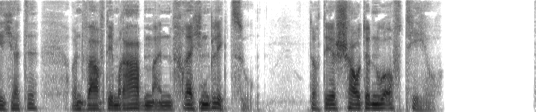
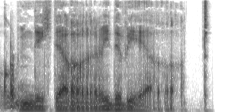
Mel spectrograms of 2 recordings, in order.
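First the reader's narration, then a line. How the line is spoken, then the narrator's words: Raven croaking, rolled R. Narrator (German): krächzte der Rabe mit rollendem R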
